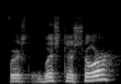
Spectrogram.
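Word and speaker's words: Worcestershire: fish is my where wer Shore prier uh yes he did there you go wer Shore that's how you say it wers w wers w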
